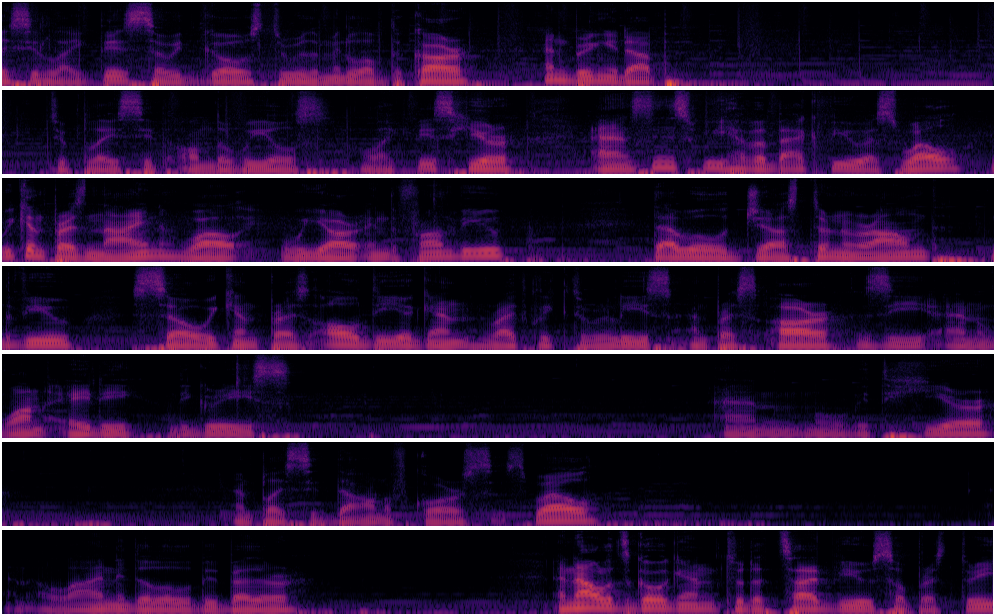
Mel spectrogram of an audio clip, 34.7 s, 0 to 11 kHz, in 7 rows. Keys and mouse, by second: 2.3 g, 12.0 KP_9, 16.4 alt+d, 18.5 r, 22.3 g, 25.6 g, 28.3 g, 34.3 KP_3.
